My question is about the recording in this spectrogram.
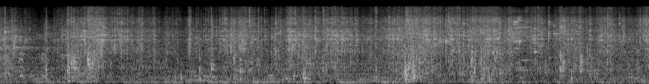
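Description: Steel plate armour, swords, a mace and shields clanking and clashing in a full-contact armoured melee (behourd): a run of sharp metal strikes and rattles throughout.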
